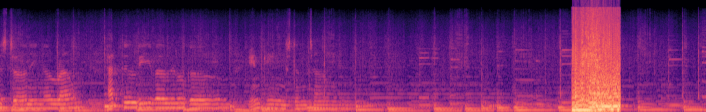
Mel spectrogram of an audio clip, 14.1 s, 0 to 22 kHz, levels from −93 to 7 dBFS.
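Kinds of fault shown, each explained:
signed and unsigned mixed up: likely a 16-bit stream read with the wrong sign convention, so the top bit flips and every zero crossing leaps across the full range. From 11.44 to 12.41 s the sound turns into very loud, harsh distortion, with quiet moments as loud as everything else.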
